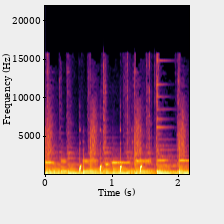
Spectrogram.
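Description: Cheerful background music with four quick rising 'bloop' pop sound effects about a third of a second apart, one for each glitter stair block popping into place.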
